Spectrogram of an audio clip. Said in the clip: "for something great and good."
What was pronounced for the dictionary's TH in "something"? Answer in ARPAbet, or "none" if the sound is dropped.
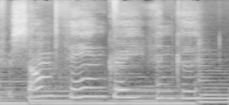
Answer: TH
